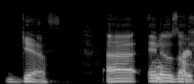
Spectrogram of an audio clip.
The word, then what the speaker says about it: GIF: did you hear that that's a hard g gif uh and it was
